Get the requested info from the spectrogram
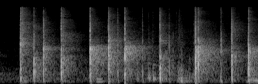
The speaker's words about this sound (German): Applaus für mich, den König von Hessen.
